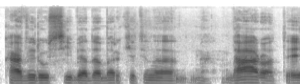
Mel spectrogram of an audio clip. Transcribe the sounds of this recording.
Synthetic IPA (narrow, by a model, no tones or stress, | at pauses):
kɑːʋʲiɾʲɛʊsʲiːbʲeːd̪ɐbɐrkʲɛt̪ʲɪnɐnɐd̪ɑːɾoːt̪ɐɪ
